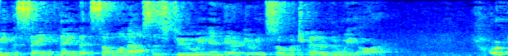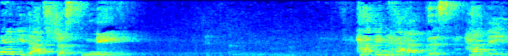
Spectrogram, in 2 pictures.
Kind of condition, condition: setting, large echoing room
